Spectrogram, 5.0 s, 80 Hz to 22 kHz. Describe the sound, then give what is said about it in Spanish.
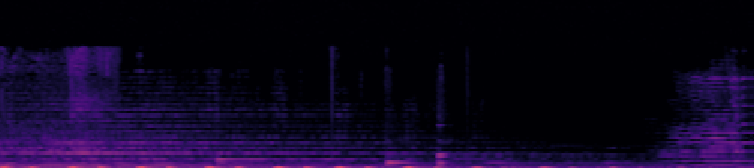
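A rapid, steady heartbeat of an embryo about 22 days after fertilization thumps in low, muffled pulses, about two or three beats per second, and gradually fades toward the end. A faint hum sits underneath, with no talking. “Sus células se organizan y forman lo que llamamos un embrión a las tres semanas y un día, solo 22 días después de la fecundación, se puede detectar el latido de su corazón.”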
